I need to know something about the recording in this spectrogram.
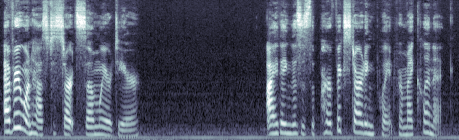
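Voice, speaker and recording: A woman's voice: a little high, animated, moderate pace, a bit bright, a little hiss or hum. An actress playing an idealistic young woman in an audio drama, earnest and tender with a teasing streak. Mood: earnest, warm. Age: young adult. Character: idealistic, playful young woman, hopeful and affectionate.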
